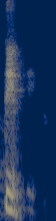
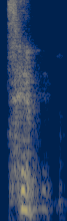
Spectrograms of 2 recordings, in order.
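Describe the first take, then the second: First: The t is soft, without a puff of air. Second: The t is strong, with a puff of air. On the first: The speaker calls it wrong. "Imbis na" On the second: The speaker calls it right. "emphasize natin"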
